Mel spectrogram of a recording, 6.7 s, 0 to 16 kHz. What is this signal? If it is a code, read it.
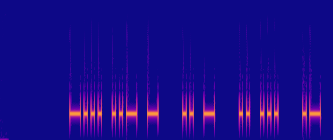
Morse code, heard as a keyed tone, about 17 wpm, 700 Hz. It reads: BUT IT IS A
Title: Sentences from Top 1000 Words - Review Part 3 - 17wpm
